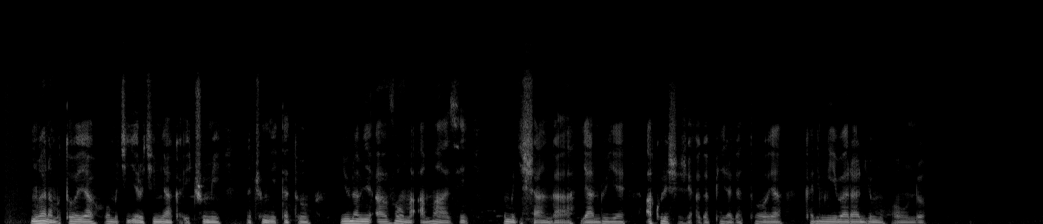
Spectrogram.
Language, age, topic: Kinyarwanda, 18-24, health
